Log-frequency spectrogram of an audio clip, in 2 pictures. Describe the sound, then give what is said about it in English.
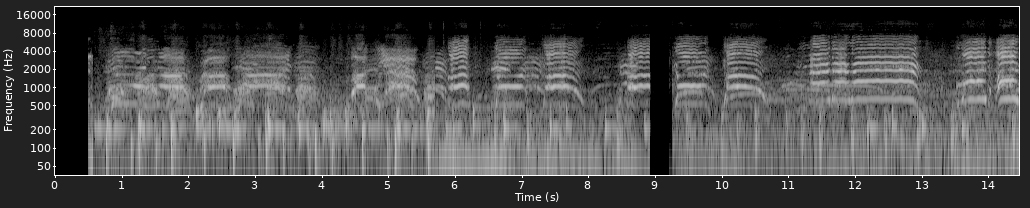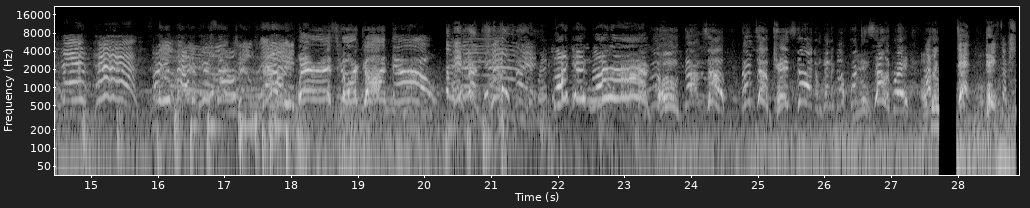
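A crowd of protesters at the NRA convention chants and shouts continuously, voices overlapping in loud, rhythmic bursts with occasional yells rising above the mass, sustained for nearly half a minute. “Okay, so there's the protesters right there at the NRA convention, compelling arguments.”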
